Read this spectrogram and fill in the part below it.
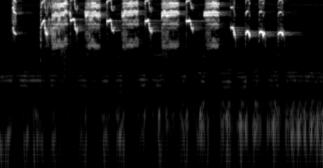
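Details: Orange-headed thrush in full, varied 'ngeplong' song, used as tutor recording for young birds: rapid bursts of sharp, high whistles and chattering notes, about a dozen short phrases in quick succession, with a faint low hum beneath.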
